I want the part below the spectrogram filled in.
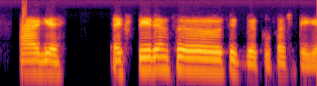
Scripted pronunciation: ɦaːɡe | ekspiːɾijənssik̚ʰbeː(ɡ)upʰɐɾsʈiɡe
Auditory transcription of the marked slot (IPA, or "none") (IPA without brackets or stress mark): k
